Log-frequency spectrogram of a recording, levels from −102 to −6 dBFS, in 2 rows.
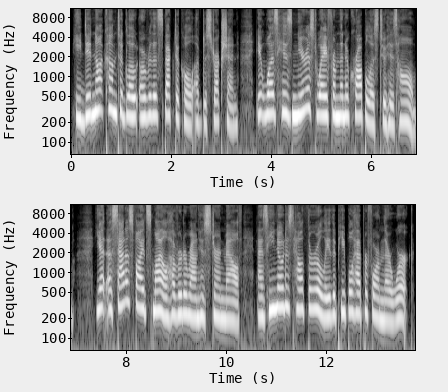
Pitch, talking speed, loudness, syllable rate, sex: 235 Hz, 185 wpm, -16 LUFS, 5.2 syllables/s, female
